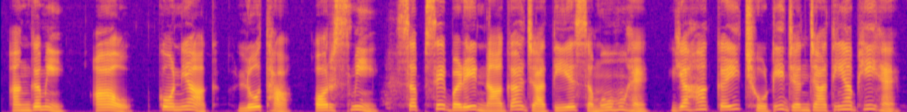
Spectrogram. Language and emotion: Hindi, neutral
